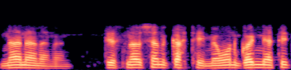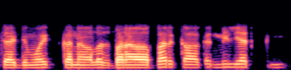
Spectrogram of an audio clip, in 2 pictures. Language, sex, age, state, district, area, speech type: Kashmiri, male, 18-30, Jammu and Kashmir, Ganderbal, rural, conversation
